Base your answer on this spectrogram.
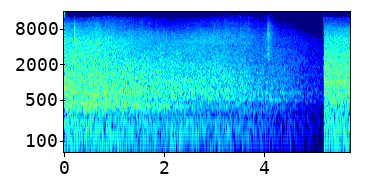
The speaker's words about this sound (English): Do you hear that sweet sound? That, ladies and gentlemen, was the sound of cars flowing on the highway. You didn't hear any horns honking. Just everybody was flowing.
